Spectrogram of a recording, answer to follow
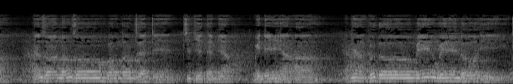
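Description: A Buddhist monk chanting solo into a microphone, a single male voice in long drawn-out phrases with held notes.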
